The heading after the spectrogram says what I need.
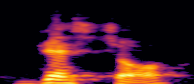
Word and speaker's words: gesture: Sometimes you have G, but it's pronounced, sorry, ga, and it's pronounced G. Look at this. GESTURE is not gesture, it's called gesture.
